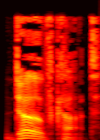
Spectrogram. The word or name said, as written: dovecote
